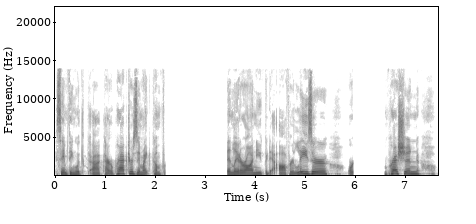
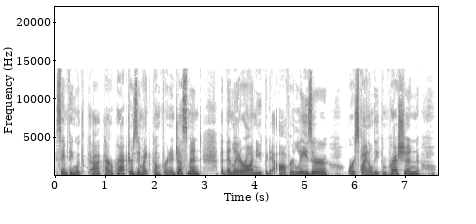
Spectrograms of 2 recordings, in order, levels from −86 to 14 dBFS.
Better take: second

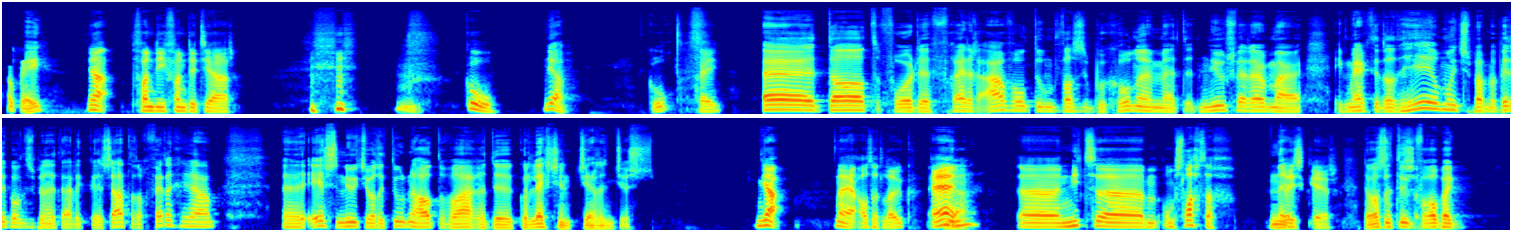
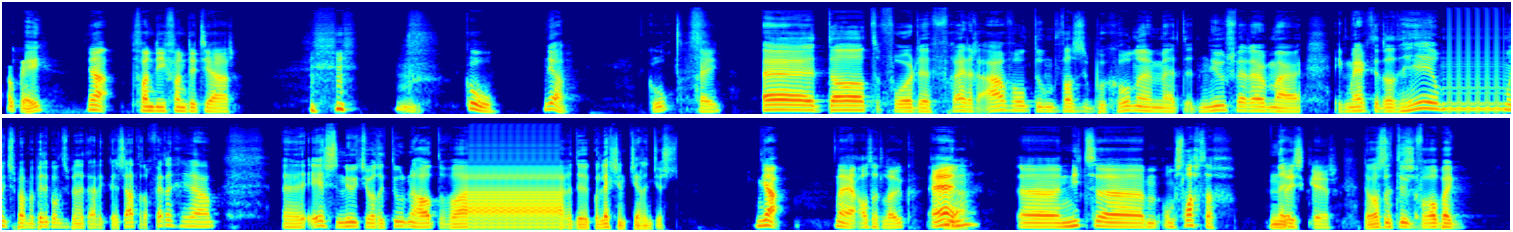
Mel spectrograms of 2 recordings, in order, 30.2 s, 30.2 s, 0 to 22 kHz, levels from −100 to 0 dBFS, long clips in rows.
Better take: first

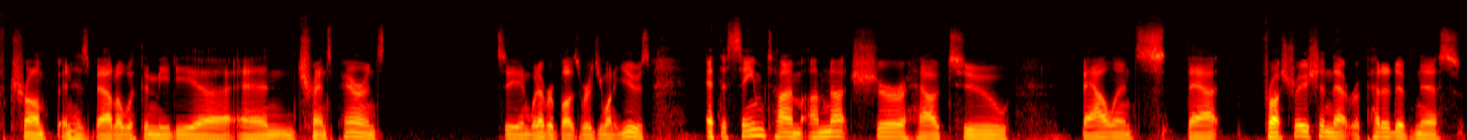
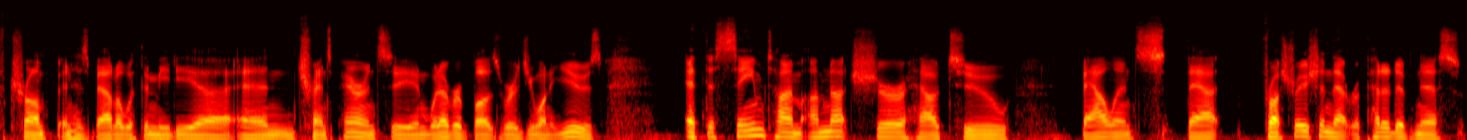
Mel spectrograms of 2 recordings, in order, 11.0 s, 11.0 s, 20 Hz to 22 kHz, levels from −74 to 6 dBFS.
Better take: second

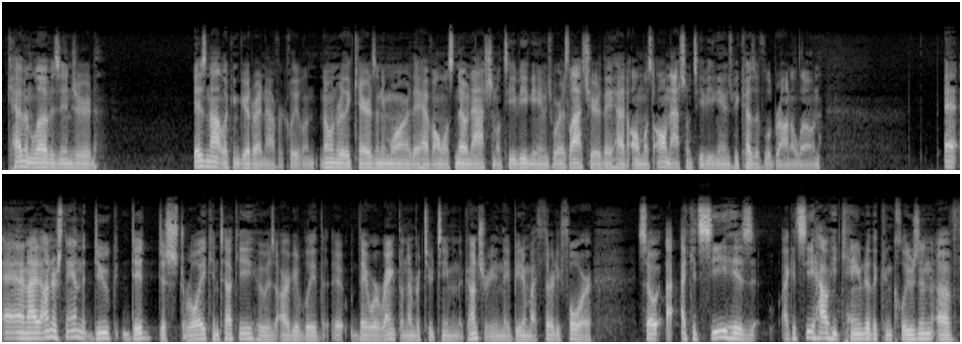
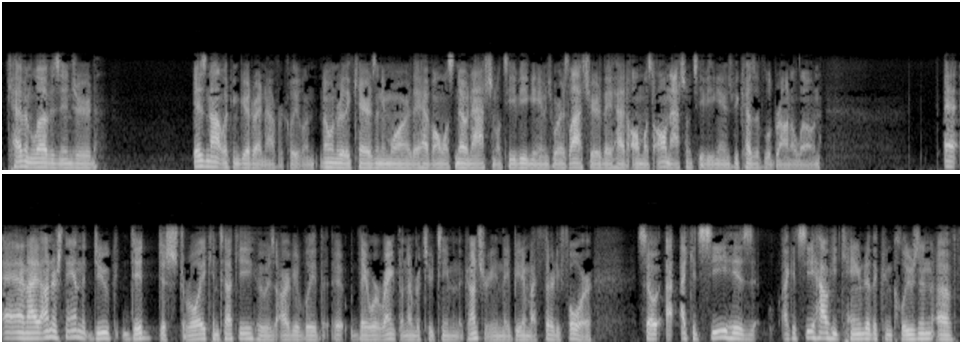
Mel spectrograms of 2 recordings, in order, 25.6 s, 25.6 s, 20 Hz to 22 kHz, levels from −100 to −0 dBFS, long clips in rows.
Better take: first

